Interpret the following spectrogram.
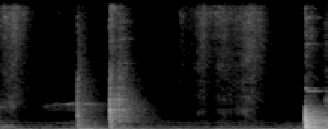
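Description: Near silence with two faint, short rustling sounds about a second and a second and a half in.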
